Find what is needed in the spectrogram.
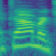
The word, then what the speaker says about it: Dahmer: So moving on, we have another streaming review to Netflix, and it's Dahmer. Am I pronouncing that right? – Yeah, Dahmer.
